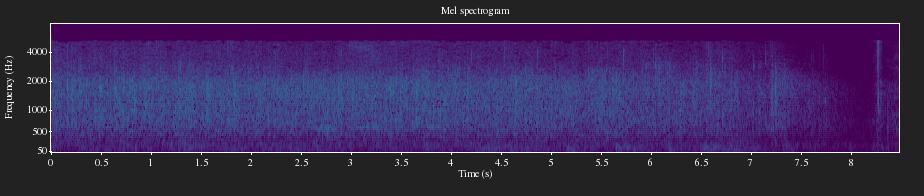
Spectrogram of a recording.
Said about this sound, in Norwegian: så dere gi oss en applaus.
